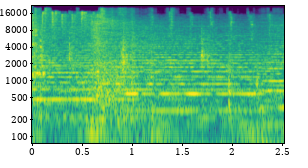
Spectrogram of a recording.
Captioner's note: growls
